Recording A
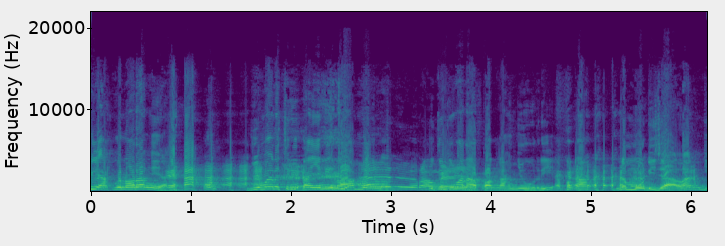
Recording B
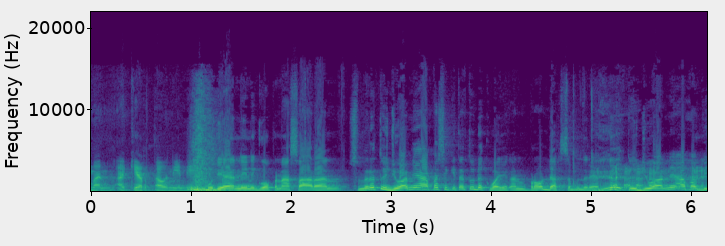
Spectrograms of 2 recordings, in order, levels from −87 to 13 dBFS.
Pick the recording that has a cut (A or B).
B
